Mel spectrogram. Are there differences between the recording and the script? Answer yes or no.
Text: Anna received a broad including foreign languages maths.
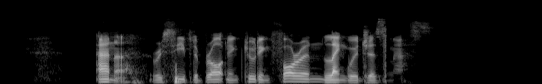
no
